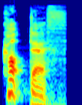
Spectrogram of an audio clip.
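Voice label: "cot death", British English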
